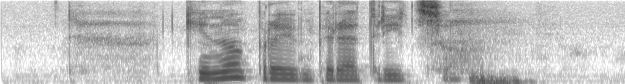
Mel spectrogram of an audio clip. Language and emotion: Russian, neutral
